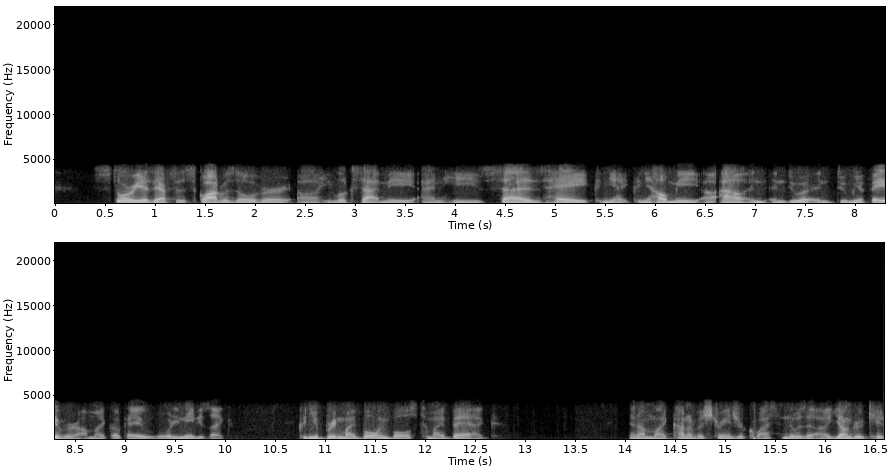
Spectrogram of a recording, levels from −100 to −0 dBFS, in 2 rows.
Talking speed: 240 wpm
